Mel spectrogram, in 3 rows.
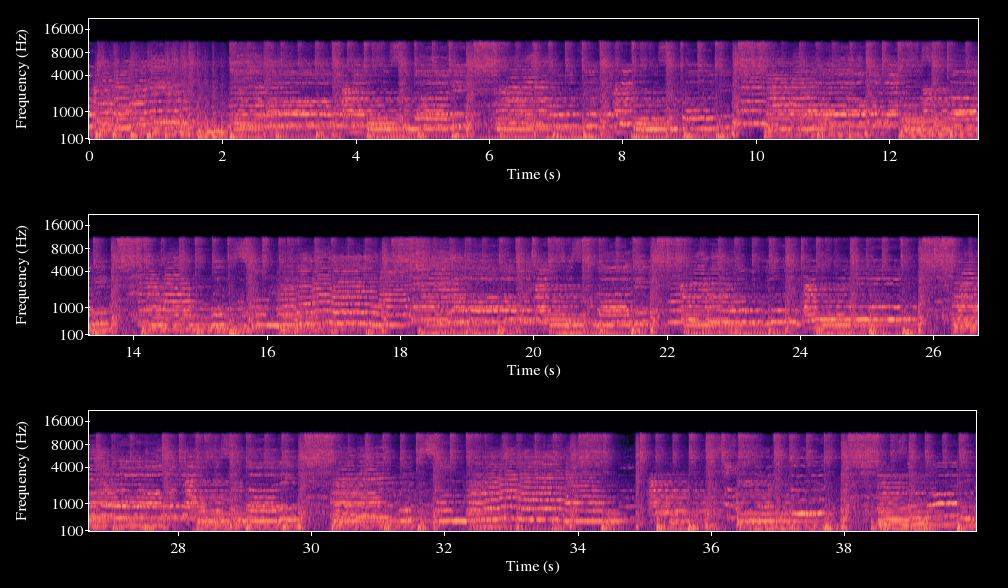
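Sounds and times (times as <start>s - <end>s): drums keeping steady beat: 0.0s - 39.9s
live band playing: 0.0s - 39.9s.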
